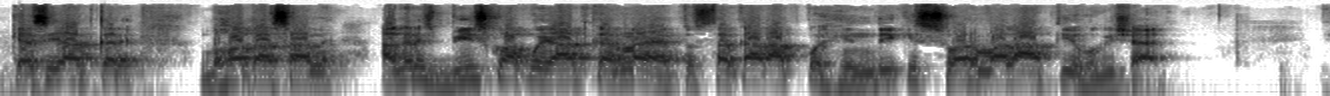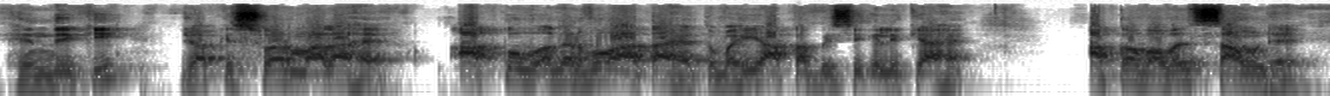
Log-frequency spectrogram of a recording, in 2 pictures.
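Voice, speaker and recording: A male teacher giving an exam-prep grammar lesson, lively, asking questions and answering them himself, calling his students "sarkar". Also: a little high, normal speed. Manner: acts out classroom anecdotes.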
